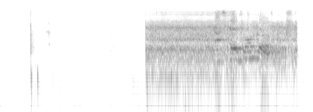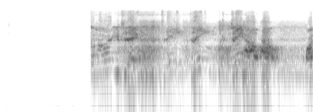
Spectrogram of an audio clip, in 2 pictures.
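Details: Echolalia in transcortical sensory aphasia, a rare aphasia: the patient cannot understand spoken language and repeats back what is said, with word repetition intact.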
